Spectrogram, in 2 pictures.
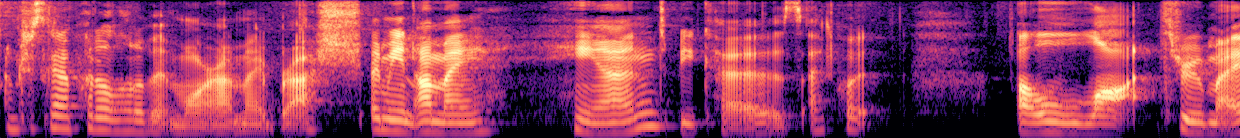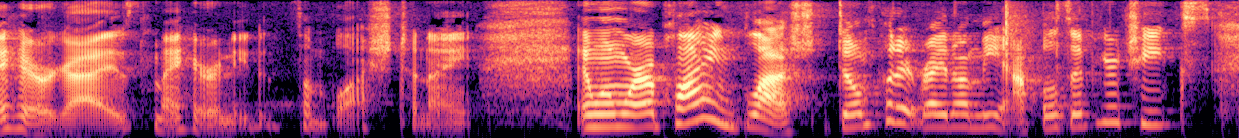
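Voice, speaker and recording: A woman talks at a moderate pace in an animated tone, her loudness swinging widely. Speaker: beauty product distributor. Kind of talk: makeup tutorial.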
